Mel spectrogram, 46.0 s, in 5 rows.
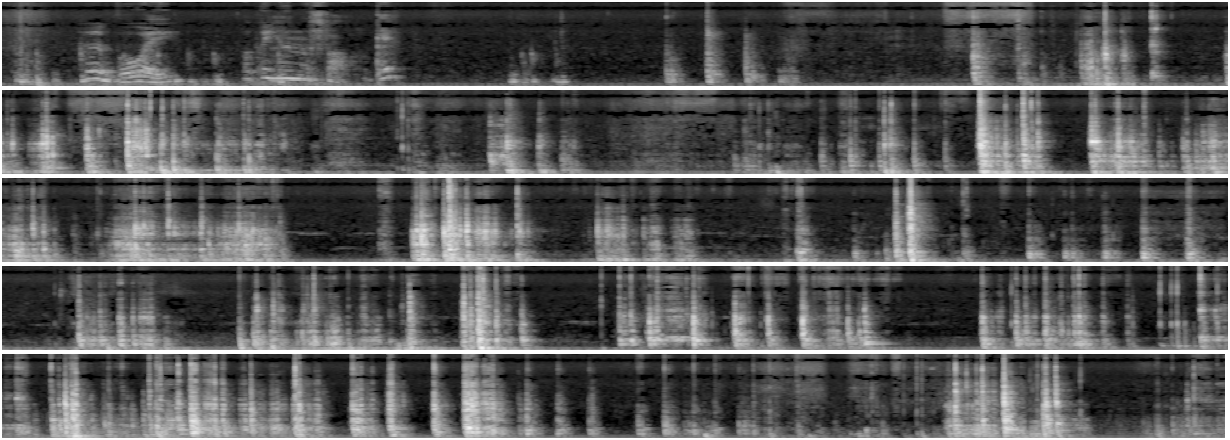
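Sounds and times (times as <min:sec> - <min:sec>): plastic toys clicking and clattering: 0:14.7 - 0:20.6, 0:21.4 - 0:23.7, 0:28.0 - 0:34.3, 0:34.9 - 0:42.4, 0:43.5 - 0:45.9.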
